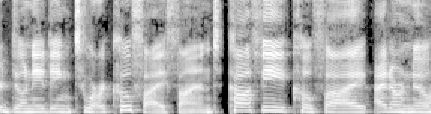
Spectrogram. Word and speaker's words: Ko-fi: Ko-Fi, I don't know how to pronounce this. Ko-Fi. It's spelled Ko-Fi, but I guess it's supposed to be coffee.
